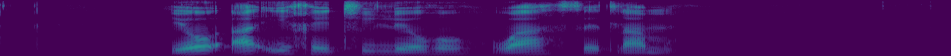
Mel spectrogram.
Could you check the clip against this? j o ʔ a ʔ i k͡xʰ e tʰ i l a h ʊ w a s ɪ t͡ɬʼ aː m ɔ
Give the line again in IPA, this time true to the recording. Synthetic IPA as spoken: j o ʔ a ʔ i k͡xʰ e tʰ i l e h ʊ w a s ɪ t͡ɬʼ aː m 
